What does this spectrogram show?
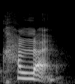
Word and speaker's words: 칼랄: 반대로 우리가 하나님을 찬양하지 못하면 우리가 어떻게 되냐면 우리가 칼랄하게 돼요. 칼랄. 자, 발음이 정확하지는 않은데 우리는 그 뜻을 생각해 볼게요. 할랄의 반대는 이거는 좀 더 된 소리를 내야 돼요.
